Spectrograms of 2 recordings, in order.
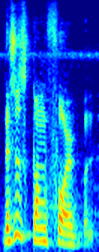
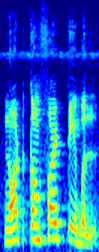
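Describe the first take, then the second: First: Comfortable as "kumf-ter-bul"; comfortable said right. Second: Comfortable as "com-for-table", every syllable; the mistaken four-syllable comfortable; wrong comfortable. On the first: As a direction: clip comfortable to three syllables. (comfortable को कम्फ़्टबल बोलें) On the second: (comfortable को कम-फ़ोर-टेबल बोलना गलत) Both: Shown as a demonstration.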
